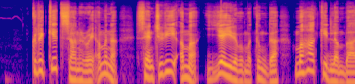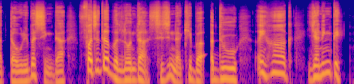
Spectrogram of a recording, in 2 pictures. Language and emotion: Manipuri, disgusted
